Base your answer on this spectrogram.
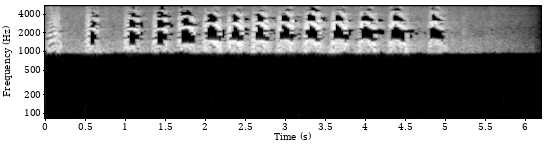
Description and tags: Another sample of a seagull at Whitby, UK. Recorded in mono on my point & shoot camera, then made into pseudo stereo by pasting the mono recording into both left and right channels, then inverting/flipping the right channel.
loud, seagull, gull, sea, gulls, yelling, ocean, wind, seaside, seagulls, calling, bird, birds, chirping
